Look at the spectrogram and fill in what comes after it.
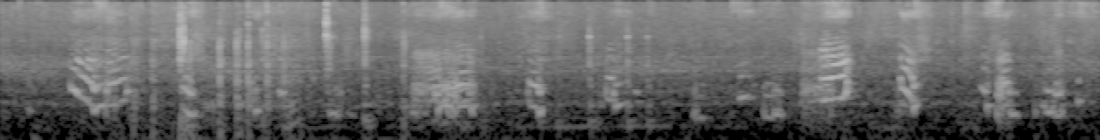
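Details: Newborn puppies of the dog Iska, six days old, fussing together: many overlapping high whines and squeaks, some wavering and drawn out, mixed with clicking, smacking and shuffling noises through the whole stretch.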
